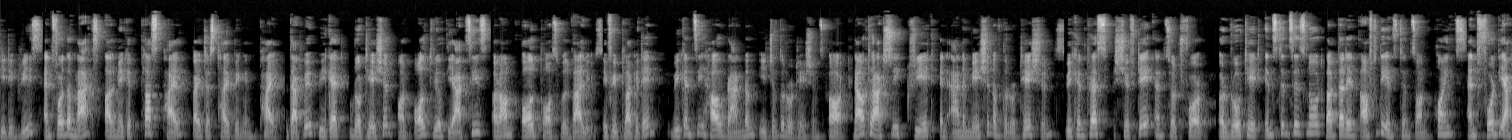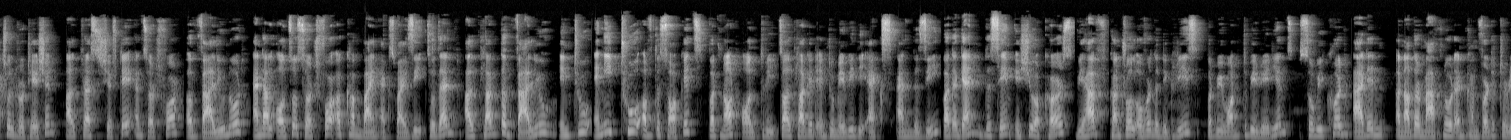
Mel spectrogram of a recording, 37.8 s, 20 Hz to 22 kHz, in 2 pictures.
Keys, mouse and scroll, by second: 0.9-3.5 shift+drag, 5.5 middle click, 6.6-7.5 drag, 8.1-9.9 middle drag, 10.4 scroll down 2, 10.6-11.8 drag, 10.6 middle click, 13.2 middle click, 13.2 scroll down 1, 13.8 shift+a, 18.3 click, 18.4-18.9 middle drag, 19.8 shift+a, 22.0 BackSpace, 24.1 middle click, 24.2 shift+a, 26.2-28.5 drag, 29.0 click, 29.1-30.5 drag, 30.6 click, 30.6 scroll down 2, 30.8 middle click, 31.1-31.6 scroll up 4, 32.2 scroll up 3, 32.3 middle click, 35.3-36.0 scroll down 2, 36.0 scroll up 3.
